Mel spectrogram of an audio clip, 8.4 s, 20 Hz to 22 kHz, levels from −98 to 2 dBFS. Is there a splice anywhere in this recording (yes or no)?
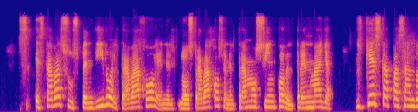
no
